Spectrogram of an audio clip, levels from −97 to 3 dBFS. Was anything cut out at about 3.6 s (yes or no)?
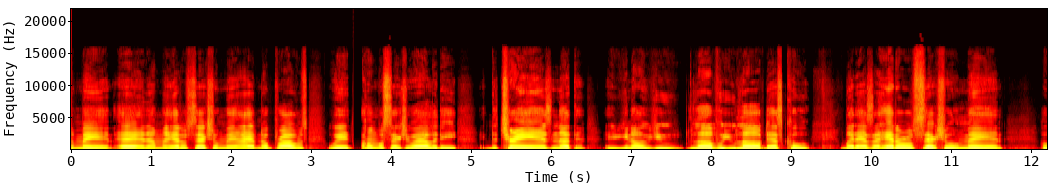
yes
